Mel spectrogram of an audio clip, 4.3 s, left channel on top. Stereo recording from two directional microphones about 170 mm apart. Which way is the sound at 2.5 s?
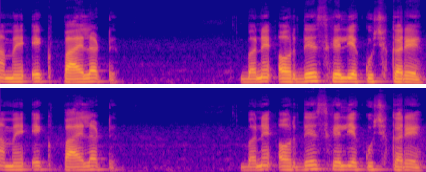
40° left (ahead or behind).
